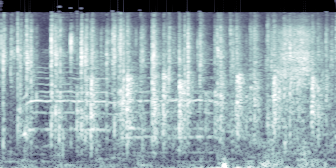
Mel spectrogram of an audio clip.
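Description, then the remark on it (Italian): An audience applauds the day's guest, a DJ, on a show, a dense wash of many hands clapping at once with a few faint cheers mixed in, sustained and fairly loud throughout. “Un altro applauso.”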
